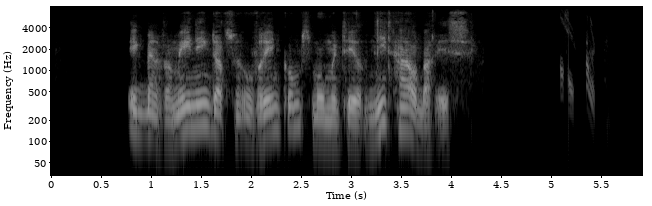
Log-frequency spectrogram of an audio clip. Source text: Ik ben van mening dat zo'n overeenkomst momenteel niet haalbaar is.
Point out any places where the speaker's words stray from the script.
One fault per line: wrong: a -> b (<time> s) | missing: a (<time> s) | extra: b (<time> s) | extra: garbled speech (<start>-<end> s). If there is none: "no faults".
no faults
